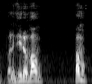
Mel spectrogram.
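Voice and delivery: loud call to a wandering dog. Real, not acted. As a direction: call him back firmly. Calling the dog.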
